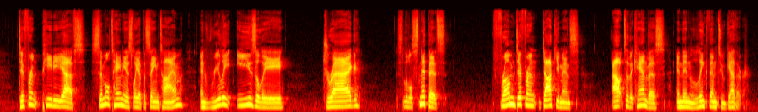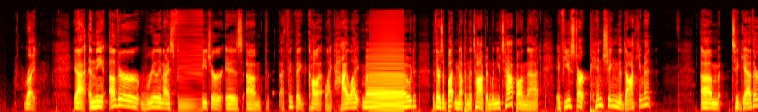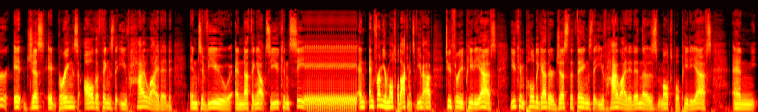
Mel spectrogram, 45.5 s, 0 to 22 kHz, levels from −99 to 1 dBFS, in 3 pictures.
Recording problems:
audio freezing; at 19 s, at 23 s for 0.5 s and at 36 s for 1 s

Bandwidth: 15.5 kHz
